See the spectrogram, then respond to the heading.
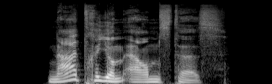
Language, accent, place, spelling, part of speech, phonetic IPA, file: German, Germany, Berlin, natriumärmstes, adjective, [ˈnaːtʁiʊmˌʔɛʁmstəs], De-natriumärmstes.ogg
- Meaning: strong/mixed nominative/accusative neuter singular superlative degree of natriumarm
